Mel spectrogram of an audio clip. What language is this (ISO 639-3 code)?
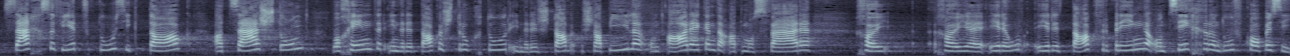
gsw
